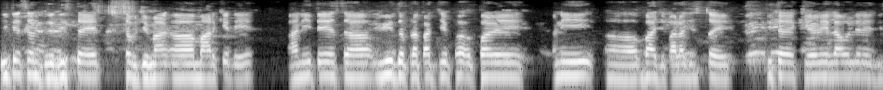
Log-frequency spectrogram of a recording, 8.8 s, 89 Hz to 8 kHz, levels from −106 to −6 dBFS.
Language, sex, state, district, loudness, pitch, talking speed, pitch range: Marathi, male, Maharashtra, Dhule, -14 LUFS, 175 Hz, 120 wpm, 165-185 Hz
